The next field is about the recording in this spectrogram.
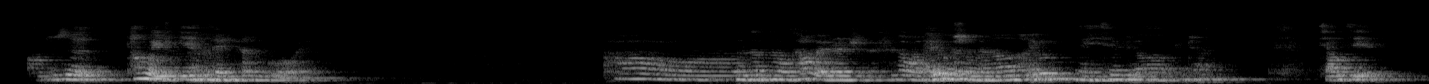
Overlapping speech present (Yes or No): Yes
